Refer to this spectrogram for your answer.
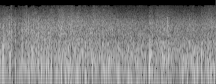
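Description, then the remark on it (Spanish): Gunfire crackles in quick, irregular bursts of sharp pops at the Westgate shopping centre in Nairobi, Kenya, during a security forces operation against Al-Shabaab gunmen, one shot tumbling over the next in a loud, continuous clatter with no voices. “Han bloqueado todas las rutas de escape del Westgate, donde desde hace horas se escuchan tiroteos intermitentes.”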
